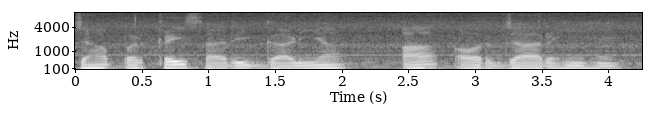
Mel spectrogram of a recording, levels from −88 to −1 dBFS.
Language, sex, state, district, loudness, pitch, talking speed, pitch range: Hindi, male, Uttar Pradesh, Lucknow, -17 LUFS, 115 Hz, 140 wpm, 110-125 Hz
